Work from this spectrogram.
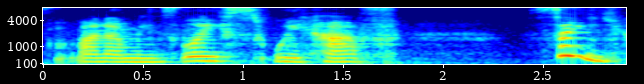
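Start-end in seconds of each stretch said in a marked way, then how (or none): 2.5-2.8 high loud announcement of the name; excited reveal. Real, not acted. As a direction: unveil it like a grand finale. Announcing last paint with flourish.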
